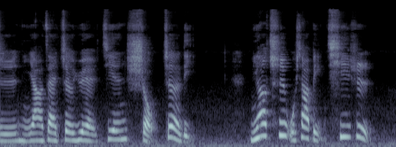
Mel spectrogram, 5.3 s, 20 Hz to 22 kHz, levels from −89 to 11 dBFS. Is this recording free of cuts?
yes; 0 cuts

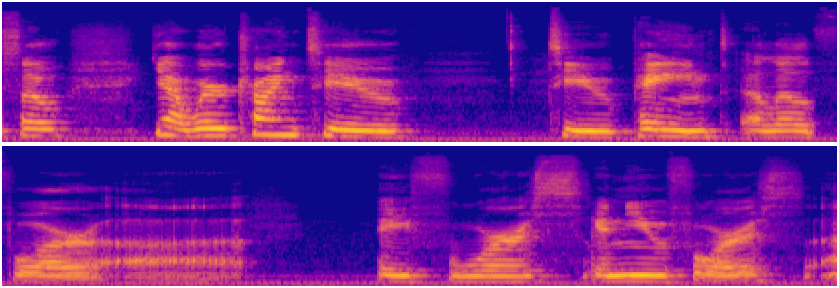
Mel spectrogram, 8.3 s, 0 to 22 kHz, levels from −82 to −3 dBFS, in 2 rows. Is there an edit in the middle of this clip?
yes; 2 cuts; at 4.0 s, 7.1 s

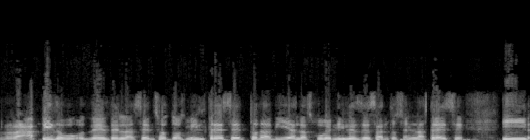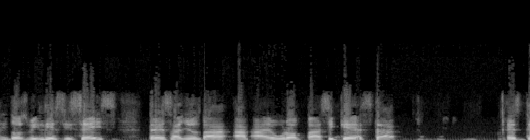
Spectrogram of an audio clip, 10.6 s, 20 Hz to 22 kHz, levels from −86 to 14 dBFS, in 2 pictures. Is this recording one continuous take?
no; 7 cuts; at 1.1 s, 3.0 s, 4.3 s, 5.3 s, 7.3 s, 7.8 s, 8.9 s

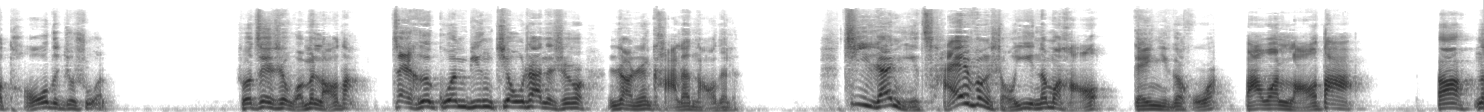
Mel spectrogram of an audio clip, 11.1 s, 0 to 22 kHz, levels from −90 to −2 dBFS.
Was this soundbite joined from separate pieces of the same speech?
yes; 3 cuts; at 2.8 s, 8.5 s, 9.3 s

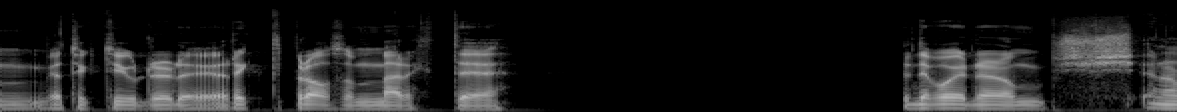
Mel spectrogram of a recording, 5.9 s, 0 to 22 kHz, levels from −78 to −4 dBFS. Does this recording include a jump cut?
no; 0 cuts

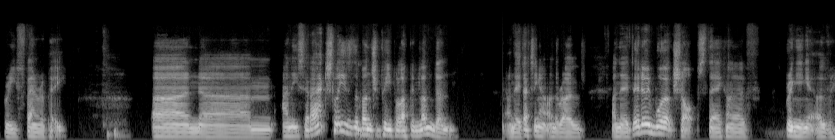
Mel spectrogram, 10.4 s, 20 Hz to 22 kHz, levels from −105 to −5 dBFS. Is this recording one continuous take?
no; 2 cuts; at 6.5 s, 7.9 s

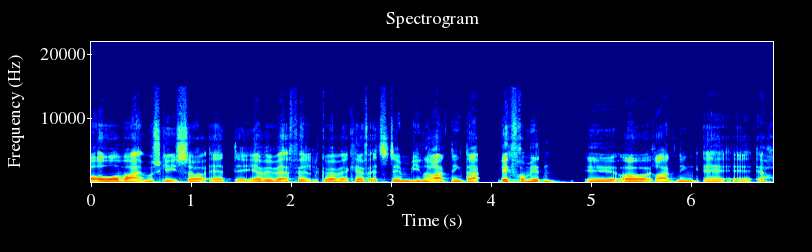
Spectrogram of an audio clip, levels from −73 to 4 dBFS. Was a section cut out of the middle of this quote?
yes; 3 cuts; at 2.8 s, 3.9 s, 5.6 s

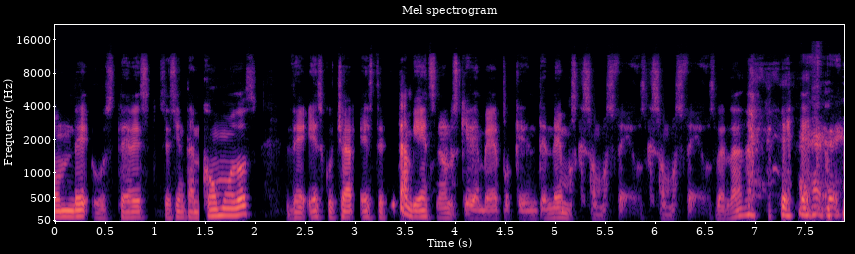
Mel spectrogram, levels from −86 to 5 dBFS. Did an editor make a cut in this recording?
yes; 4 cuts; at 1.0 s, 1.4 s, 3.3 s, 5.9 s

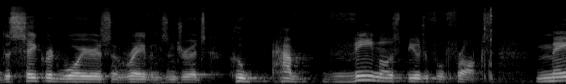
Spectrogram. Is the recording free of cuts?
no; 1 cut; at 3.1 s

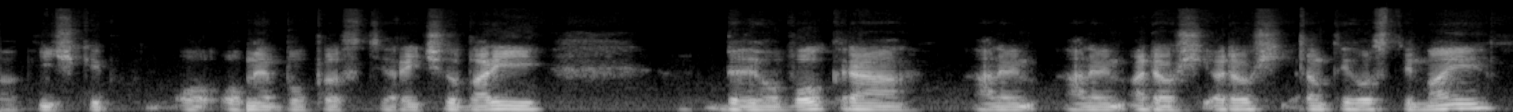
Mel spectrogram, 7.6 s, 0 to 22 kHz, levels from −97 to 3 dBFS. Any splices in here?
yes; 4 cuts; at 1.2 s, 3.5 s, 5.2 s, 6.5 s

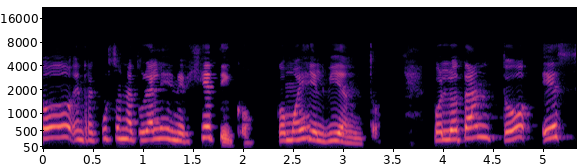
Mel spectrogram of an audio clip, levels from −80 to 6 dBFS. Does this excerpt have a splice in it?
yes; 1 cut; at 2.6 s

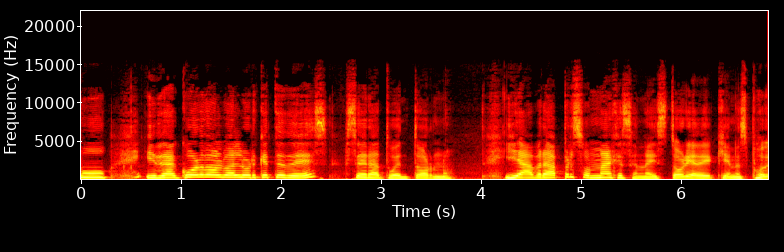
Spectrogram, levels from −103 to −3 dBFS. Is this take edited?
no; 0 cuts

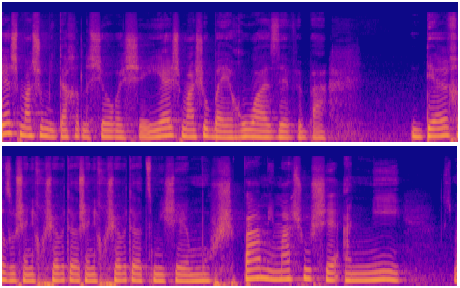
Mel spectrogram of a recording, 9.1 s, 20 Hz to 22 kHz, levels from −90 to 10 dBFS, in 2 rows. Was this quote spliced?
yes; 1 cut; at 5.3 s

